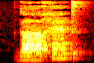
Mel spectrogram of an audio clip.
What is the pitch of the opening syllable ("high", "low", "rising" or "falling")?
low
